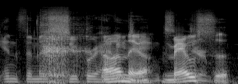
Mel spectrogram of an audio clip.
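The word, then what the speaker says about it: Maus: 메우스. 마우스라고 읽으면 안 됩니다. 메우스라고 읽어야 돼.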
